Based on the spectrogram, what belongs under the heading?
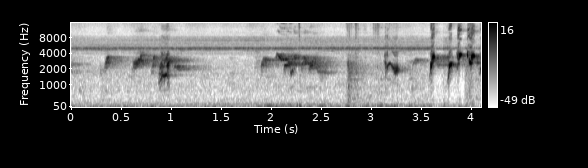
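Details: Loud Red-whiskered bulbul singing a southern Thai master-style song: rolling, slurred warble phrases, a short dropping note, then a quick run of sharp bright chirps at the end, over a faint constant high hum.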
